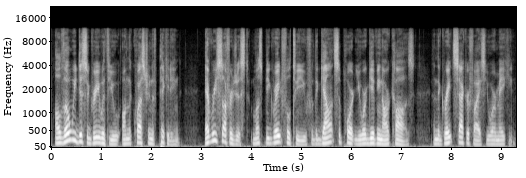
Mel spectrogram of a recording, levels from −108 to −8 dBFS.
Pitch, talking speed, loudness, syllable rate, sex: 135 Hz, 215 wpm, -18 LUFS, 6.7 syllables/s, male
